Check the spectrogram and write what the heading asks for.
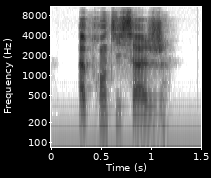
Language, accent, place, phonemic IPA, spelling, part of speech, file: French, France, Lyon, /a.pʁɑ̃.ti.saʒ/, apprentissage, noun, LL-Q150 (fra)-apprentissage.wav
- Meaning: 1. apprenticeship 2. learning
